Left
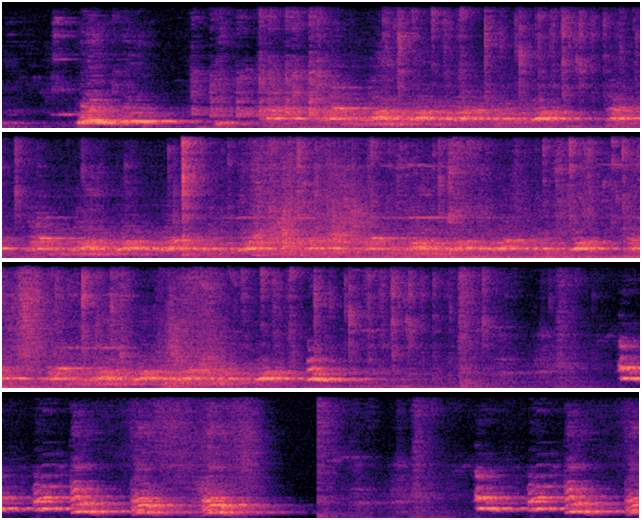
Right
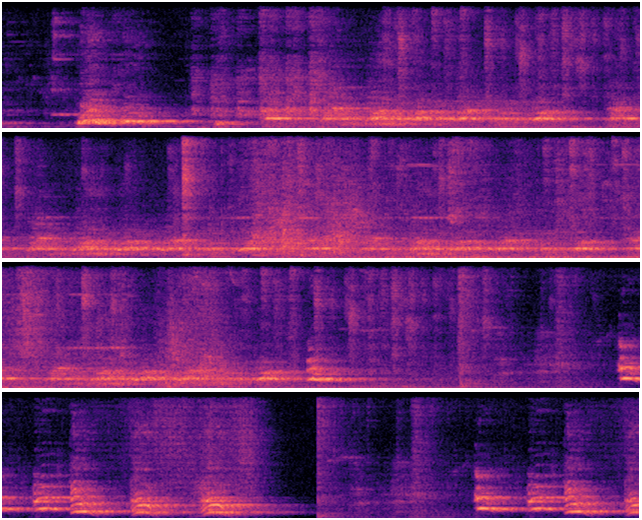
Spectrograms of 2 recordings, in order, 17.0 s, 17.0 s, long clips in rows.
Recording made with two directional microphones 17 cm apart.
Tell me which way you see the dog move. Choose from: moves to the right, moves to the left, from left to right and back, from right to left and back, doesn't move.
from right to left and back.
